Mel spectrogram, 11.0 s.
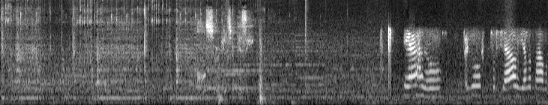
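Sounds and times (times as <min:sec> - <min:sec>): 
rattling ratchet-like payphone mechanism: 0:00.0 - 0:06.0
coin going into a payphone: 0:00.0 - 0:06.6
speech: 0:04.4 - 0:05.2, 0:08.2 - 0:10.9.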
